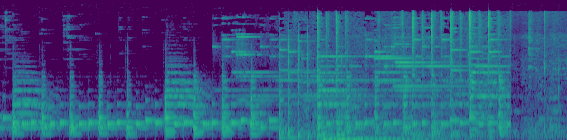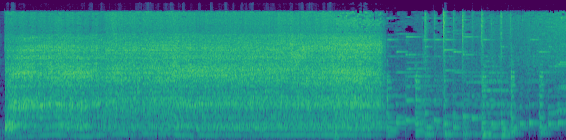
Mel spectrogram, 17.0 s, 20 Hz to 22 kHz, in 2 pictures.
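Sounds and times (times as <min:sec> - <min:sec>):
blender motor humming: 0:08.6 - 0:14.3, 0:15.3 - 0:17.0.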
